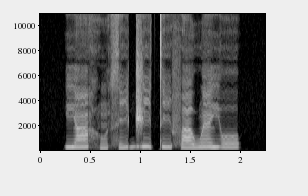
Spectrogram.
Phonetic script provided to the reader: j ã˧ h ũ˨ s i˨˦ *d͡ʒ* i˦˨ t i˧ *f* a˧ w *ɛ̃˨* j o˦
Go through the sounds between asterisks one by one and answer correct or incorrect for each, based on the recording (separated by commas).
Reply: correct, correct, incorrect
